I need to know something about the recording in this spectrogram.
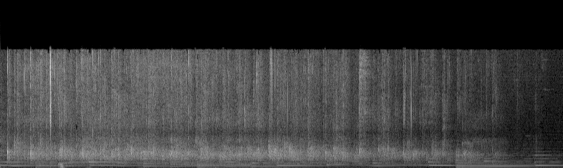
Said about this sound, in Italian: Se è così, alziamoci all'impiedi, Chiesa amata. Diamo un applauso al Signore.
